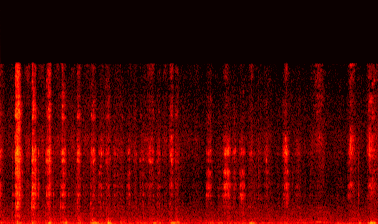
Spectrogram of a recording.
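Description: A fine metal pen nib scratches across a flat white paper sheet in dense back-and-forth hatching while a tree is drawn, the hand and pen staying on the same sheet throughout. Quick, dry scratchy strokes come in a steady, uneven rhythm, each a brief bright rasp with a soft low thump from the hand and pen against the paper.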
